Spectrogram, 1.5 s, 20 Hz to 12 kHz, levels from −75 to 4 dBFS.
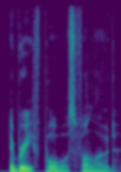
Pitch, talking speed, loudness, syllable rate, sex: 100 Hz, 160 wpm, -19 LUFS, 5.6 syllables/s, male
